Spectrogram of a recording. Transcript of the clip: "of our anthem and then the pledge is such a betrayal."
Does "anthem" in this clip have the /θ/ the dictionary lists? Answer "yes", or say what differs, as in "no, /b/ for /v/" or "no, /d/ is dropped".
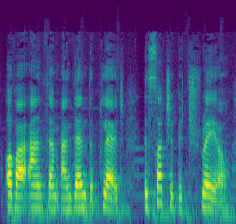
yes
